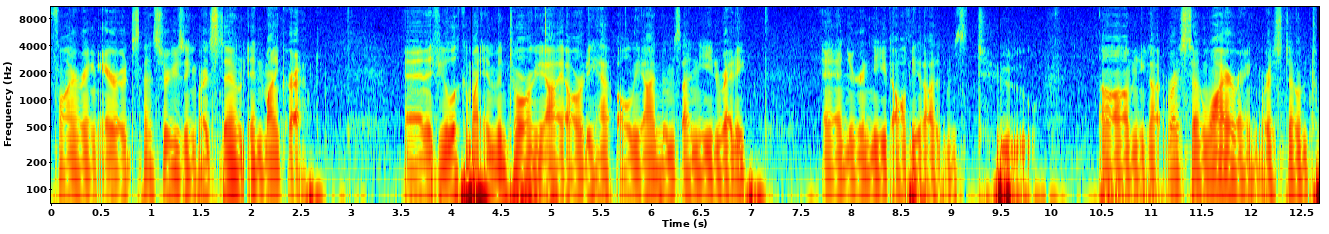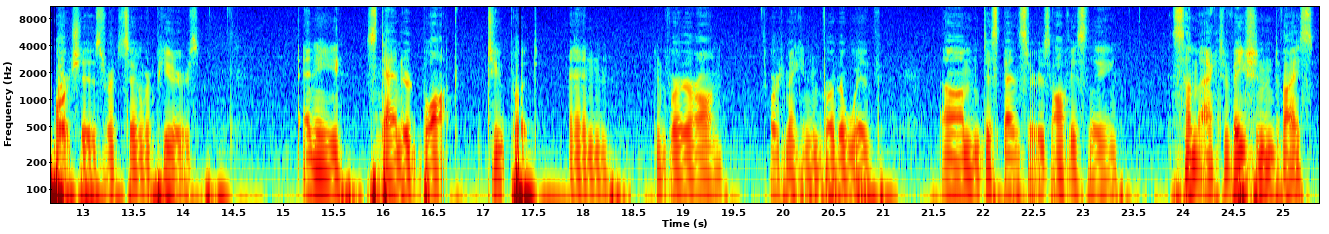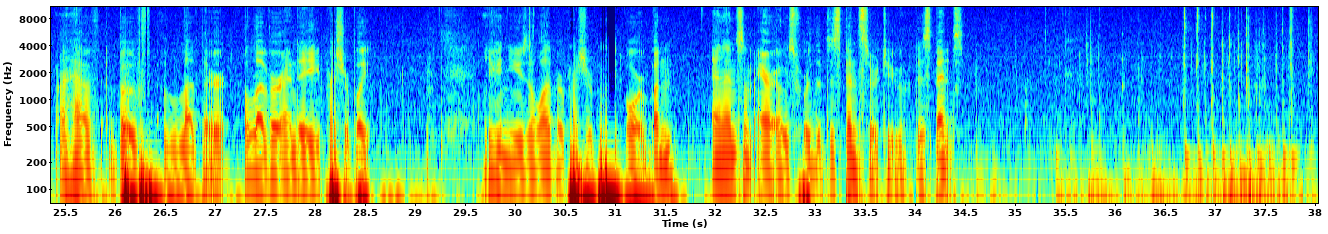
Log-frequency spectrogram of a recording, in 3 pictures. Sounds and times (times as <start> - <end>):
Speech: 0.0 - 2.7, 3.5 - 7.0, 7.7 - 9.9, 10.5 - 14.2, 15.1 - 21.0, 21.6 - 28.6, 29.7 - 34.6.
